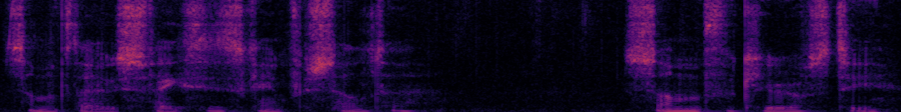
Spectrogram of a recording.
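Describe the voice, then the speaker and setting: An elegant centuries-old vampire lord, acted by a man, speaks in a soft ASMR roleplay. His delivery is very slow and slips often into whispers, with a gravelly fry underneath. He is courtly, wry and faintly condescending toward mortals, over faint background ambience. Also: mid-range voice, fairly even intonation, slight background noise. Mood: gently hospitable. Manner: soft-spoken, often dropping into breathy whispers; courtly, archaic, gently condescending.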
